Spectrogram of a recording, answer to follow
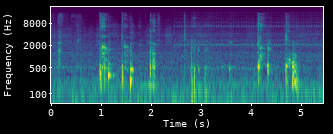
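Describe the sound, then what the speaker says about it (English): A person coughs several times in short, sharp bursts spread across a few seconds, close and fairly loud over quiet background game sound. "I had a cough there for a moment"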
